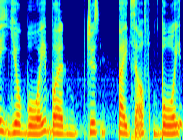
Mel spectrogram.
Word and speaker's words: voy: Boy, it sounds like you're saying, the English word B-O-Y, boy. Same pronunciation, boy. Remember, again, the V sound is different in Spanish. If you say voy, with the V sound, it's fine.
